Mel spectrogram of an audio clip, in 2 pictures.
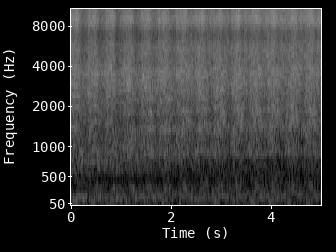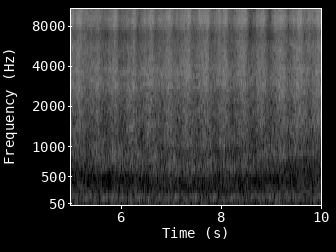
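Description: Handheld sanding block rubbing back and forth over dried drywall joint compound, a dry scratchy hiss in a steady rhythm of short strokes. It is feathering the sharp edges of the compound around a drywall patch so they blend smoothly into the wall.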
